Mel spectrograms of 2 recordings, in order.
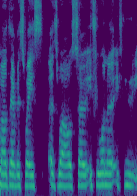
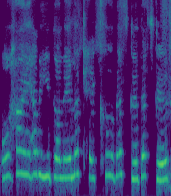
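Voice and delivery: high-pitched, put-on British accent; 10 semitones higher than usual. Retelling how Mum greeted a friend: imitating Mum doing a British accent. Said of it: "Mum was doing British, innit?".

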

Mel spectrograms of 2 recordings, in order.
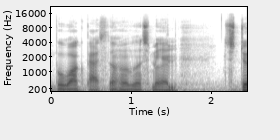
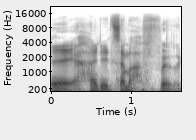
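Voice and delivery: goofy put-on cartoon voice. Joking about doing a voice the whole time, in Kronk voice. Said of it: "Just doing a Kronk voice the whole time".

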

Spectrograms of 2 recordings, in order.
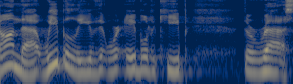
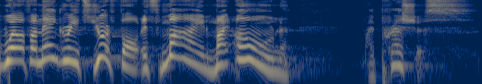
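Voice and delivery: acted heated, indignant, angry outburst, loud and high; 7 semitones higher, 6 dB louder than usual. Retelling the film scene where Bilbo refuses to give up the ring: imitating Bilbo getting angry. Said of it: "there's no need to get angry".

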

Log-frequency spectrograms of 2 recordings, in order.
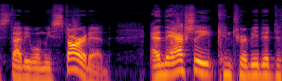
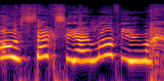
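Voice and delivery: very high, shrill put-on female voice, cheering; 6 dB louder than usual. Retelling cheering on a boy throughout a match, put-on high-pitched female voice. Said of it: "So the high-pitched voice, I'd be like".

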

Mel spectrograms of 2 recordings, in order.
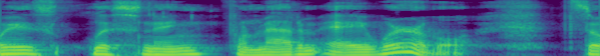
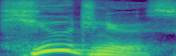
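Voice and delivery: sarcastic, with pitch falling at the end. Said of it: "I'm being sarcastic".

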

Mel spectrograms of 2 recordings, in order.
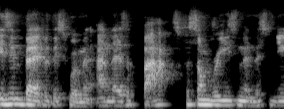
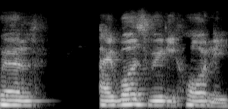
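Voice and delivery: put-on posh pseudo-British accent, louder; 4 dB louder than usual. Quoting a film character's line about a bat: Nicolas Cage weird posh pseudo-British accent. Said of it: "really weird, posh, pseudo-British accent".

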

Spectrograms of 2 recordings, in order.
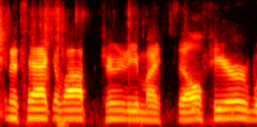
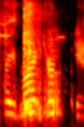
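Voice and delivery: put-on high little kid voice. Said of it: "He's like".

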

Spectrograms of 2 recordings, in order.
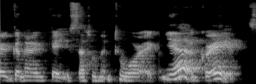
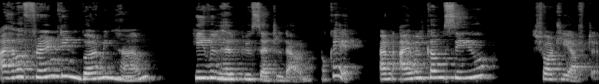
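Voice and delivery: put-on Bengali Indian accent, pitched up; 7 semitones higher than usual. Retelling their father's words to the listeners, imitating dad's bengali accent. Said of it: "I love this accent and this impersonation".

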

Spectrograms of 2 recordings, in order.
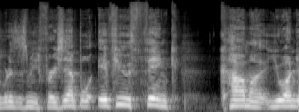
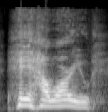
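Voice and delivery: aggressive, confrontational shouted delivery; 4 dB louder than usual. Retelling a bank teller's greeting: imitating an aggressive greeting. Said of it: "the most aggressive".

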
